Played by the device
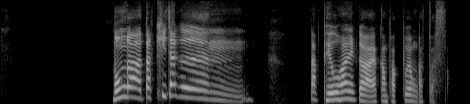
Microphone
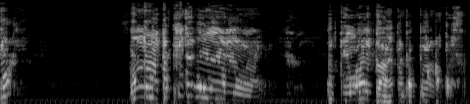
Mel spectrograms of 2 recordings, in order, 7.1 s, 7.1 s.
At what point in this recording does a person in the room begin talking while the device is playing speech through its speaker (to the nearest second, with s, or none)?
none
